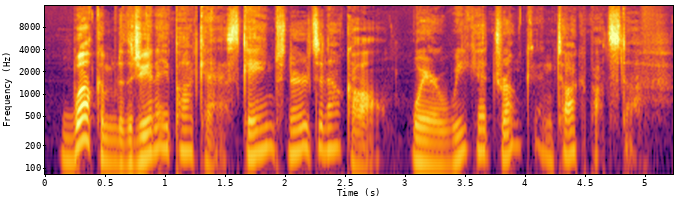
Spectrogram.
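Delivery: put-on customer-service voice. Host opens the podcast episode, welcoming listeners; customer service voice. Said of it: "I don't know why I'm talking in this voice. I just throw in my customer service voice".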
